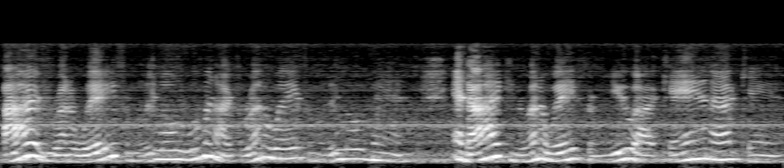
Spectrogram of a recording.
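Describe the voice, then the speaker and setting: A woman's voice: mid-range voice, expressive, moderate pace, far from the mic, background noise, natural voice. A woman voicing a boastful little gingerbread boy in a storybook, chanting singsong taunts on a muffled home recording. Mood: gleeful taunting.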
